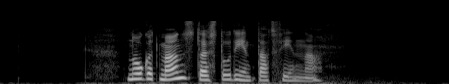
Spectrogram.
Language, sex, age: Swedish, female, 42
